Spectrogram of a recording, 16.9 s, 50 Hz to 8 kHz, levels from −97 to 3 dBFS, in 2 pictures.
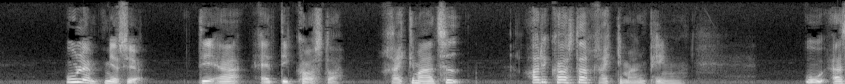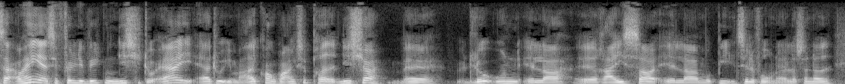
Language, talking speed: Danish, 155 wpm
